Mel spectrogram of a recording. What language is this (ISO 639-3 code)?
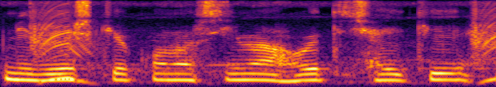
mai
